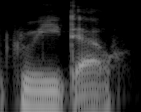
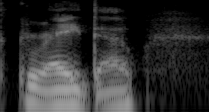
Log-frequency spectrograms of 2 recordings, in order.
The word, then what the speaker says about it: Grado: It's not Greedo. Greedo's from Star Wars. It's Grado. It's spelled G A R D O.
